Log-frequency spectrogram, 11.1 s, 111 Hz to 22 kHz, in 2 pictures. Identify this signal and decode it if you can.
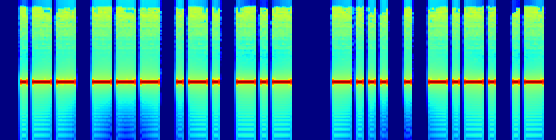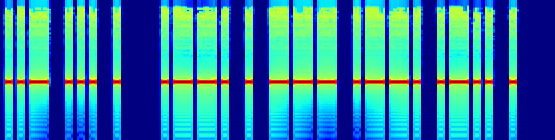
Morse code, heard as a keyed tone, about 20 wpm, 1000 Hz. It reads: WORK BECAUSE PEOPLE
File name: qotdfiles / 20wpm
